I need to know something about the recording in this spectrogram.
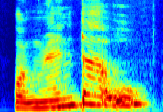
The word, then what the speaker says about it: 恍然大悟: I've always thought 恍 was first tone, but it seems it's not first tone. 恍然大悟. Yeah, third tone, second tone. This combination is especially hard. 恍然大悟.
